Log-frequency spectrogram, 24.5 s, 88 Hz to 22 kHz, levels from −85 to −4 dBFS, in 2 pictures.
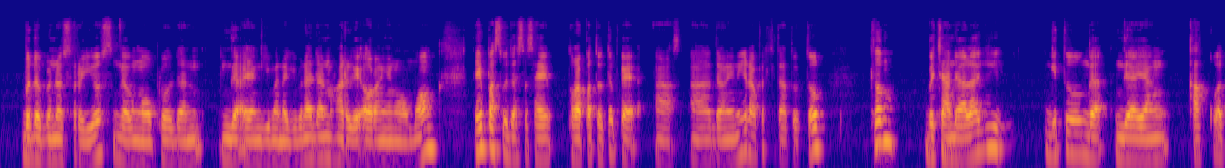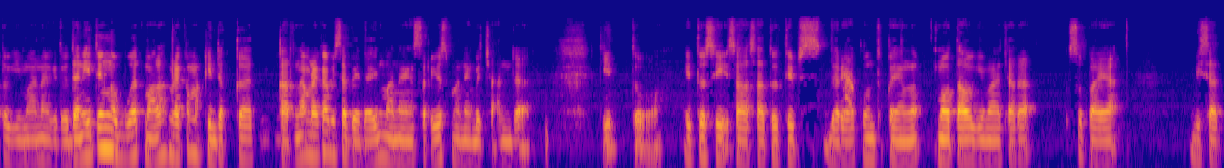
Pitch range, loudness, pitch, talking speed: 110-125 Hz, -31 LUFS, 115 Hz, 175 wpm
